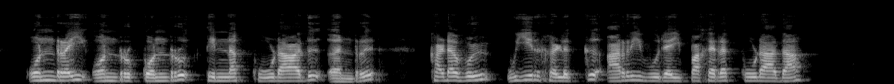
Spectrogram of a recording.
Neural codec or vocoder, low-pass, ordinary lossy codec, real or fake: none; 10.8 kHz; AAC, 64 kbps; real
